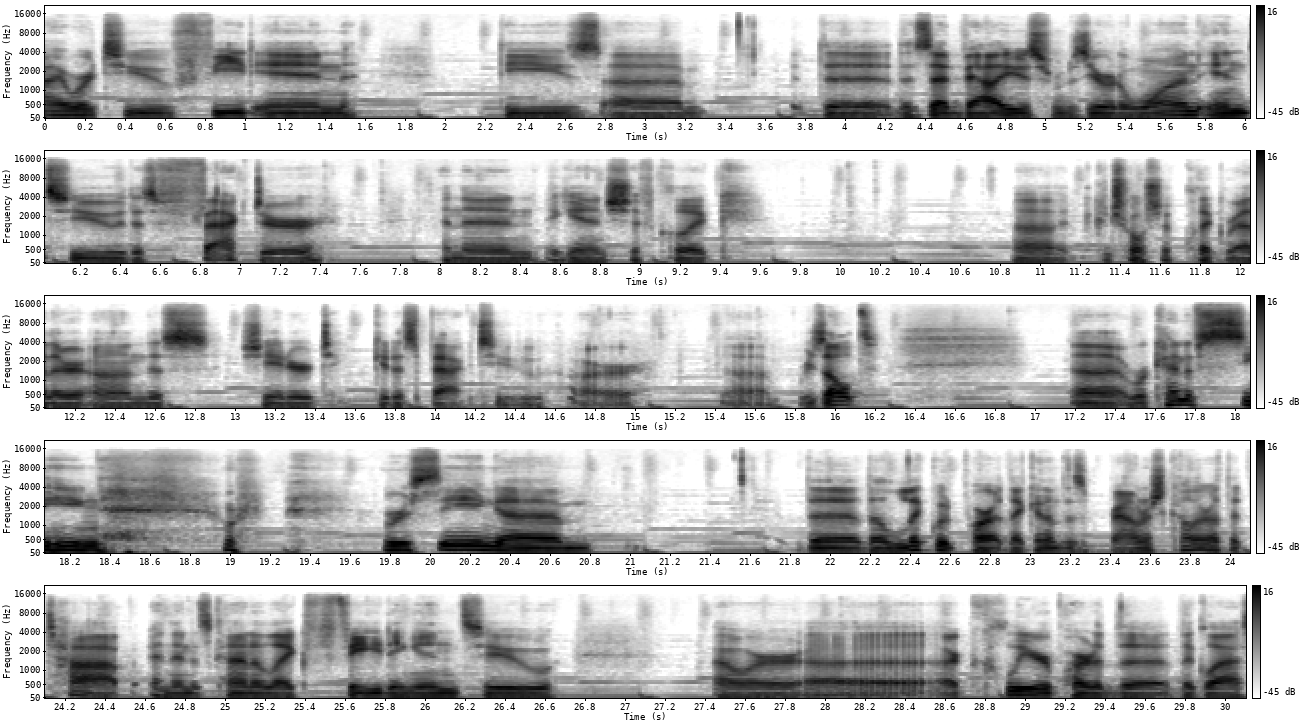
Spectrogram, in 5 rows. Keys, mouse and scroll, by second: 0.6-3.7 drag, 7.4 click, 10.0 ctrl+shift+click, 13.0-13.6 drag, 14.8 click, 15.5 click, 16.8 alt+middle click, 17.6 alt+middle click, 18.5 click, 22.7 alt+middle click, 23.7 alt+middle click, 24.0 alt+middle click, 24.7-25.9 drag, 28.0 click.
